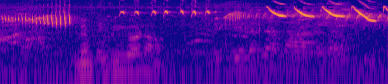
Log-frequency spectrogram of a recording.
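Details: Canary song used to stimulate lazy canaries to sing: a fast buzzy trill, then rapid repeated high whistled notes and down-swept chirps, with faint low background murmur.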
